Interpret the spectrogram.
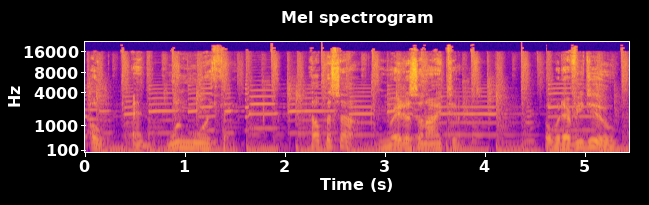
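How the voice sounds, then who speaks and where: A man hosting a podcast, reading an announcement and asking questions in a measured, lightly joking way. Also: medium pitch, lively intonation, over music. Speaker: podcast host.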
